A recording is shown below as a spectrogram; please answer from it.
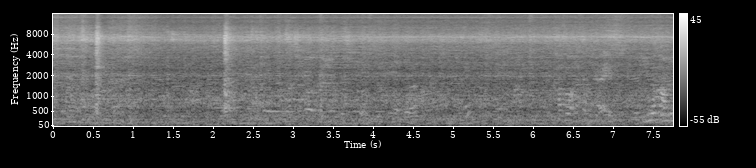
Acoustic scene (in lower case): cafe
